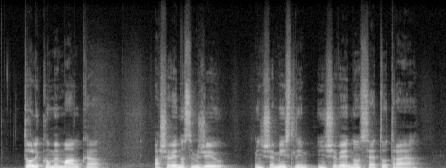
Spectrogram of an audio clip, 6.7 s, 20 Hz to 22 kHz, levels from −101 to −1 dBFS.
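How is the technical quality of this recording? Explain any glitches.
No technical faults are audible anywhere in the recording.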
